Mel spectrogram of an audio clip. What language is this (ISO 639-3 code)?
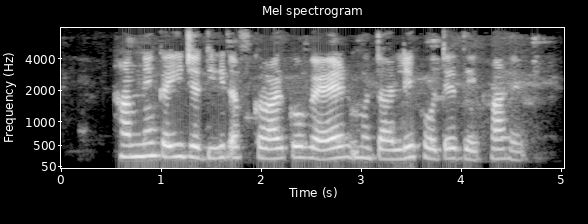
urd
